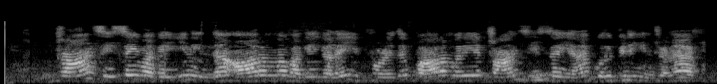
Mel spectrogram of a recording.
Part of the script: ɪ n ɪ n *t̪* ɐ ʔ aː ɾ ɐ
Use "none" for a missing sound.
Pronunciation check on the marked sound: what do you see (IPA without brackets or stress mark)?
d̪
